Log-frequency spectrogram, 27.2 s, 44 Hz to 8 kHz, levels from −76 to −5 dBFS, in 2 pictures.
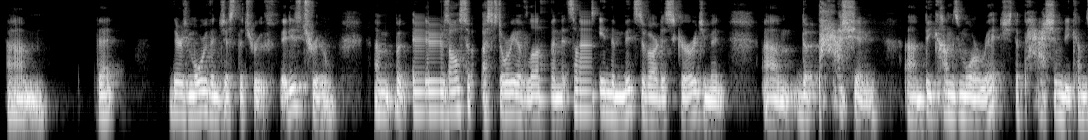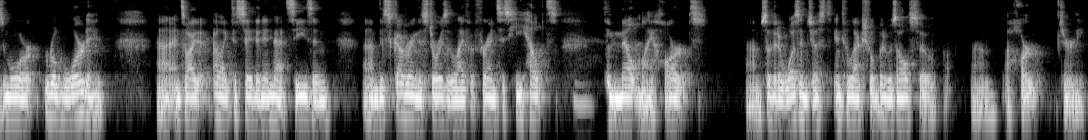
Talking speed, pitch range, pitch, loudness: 180 wpm, 105-125 Hz, 110 Hz, -17 LUFS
